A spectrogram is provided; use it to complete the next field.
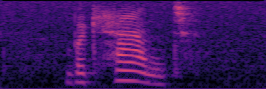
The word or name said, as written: bacchant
